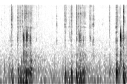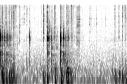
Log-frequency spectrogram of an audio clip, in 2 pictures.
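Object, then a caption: Bar of soap. A thin remaining slab of tan dry soap, held in the hand, is shaved with a metal utility blade in short scraping cuts. Each cut gives a crisp, dry, bright scratch with a brief crackle and almost no ring, and the cuts come at an uneven pace with quiet pauses between bursts.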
